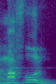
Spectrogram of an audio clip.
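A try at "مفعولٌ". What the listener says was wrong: একটা শব্দটা একটু ঠিক করে নেন তাহলে ভালো হবে। মাফ, আইনটা একটু লম্বা করে বলতে হবে, হ্যাঁ মাফউলুন বলেন।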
